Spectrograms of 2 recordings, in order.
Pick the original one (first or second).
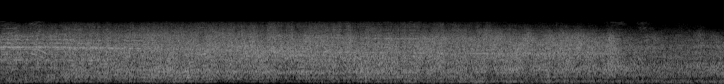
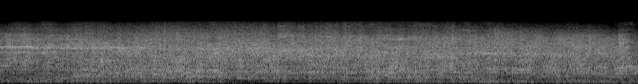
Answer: first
